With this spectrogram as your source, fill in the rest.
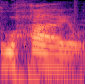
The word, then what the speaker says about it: while: Or while with the H silent. So while, not while, but while.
